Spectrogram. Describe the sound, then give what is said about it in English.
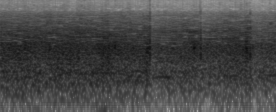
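A stadium crowd applauds steadily as a Wrexham forward is substituted late in a football match against Barrow. The clapping is dense and even, with a few slightly louder bursts. “Mullen deserves a huge round of applause. Another fine performance by him”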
